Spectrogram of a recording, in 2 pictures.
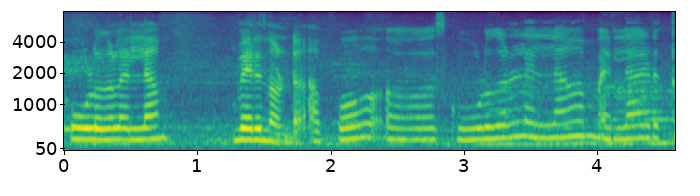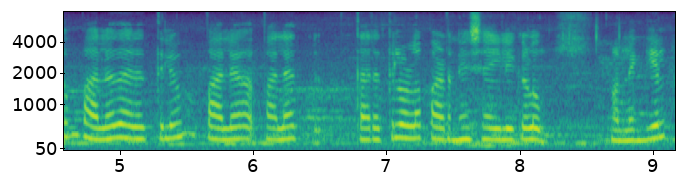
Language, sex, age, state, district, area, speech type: Malayalam, female, 30-45, Kerala, Pathanamthitta, rural, spontaneous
